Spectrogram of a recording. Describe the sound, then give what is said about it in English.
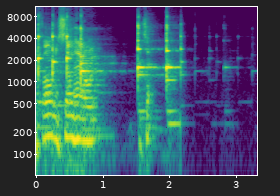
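A phone ringtone, playing through a computer the phone is connected to, chimes in short melodic bursts: a rich, tuneful phrase, a pause, then two quicker tone blips before it cuts off, clear with no talking. “My phone is somehow attached to my computer, which I've never been able to figure out.”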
